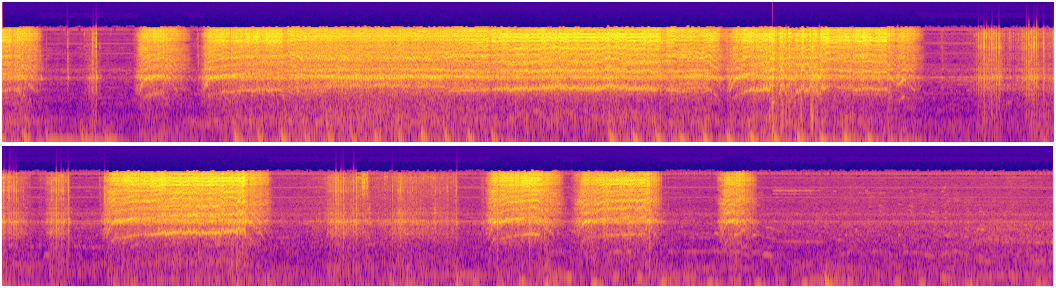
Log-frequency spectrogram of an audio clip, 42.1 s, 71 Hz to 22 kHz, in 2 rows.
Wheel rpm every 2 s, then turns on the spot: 60, 30, 120, 160, 160, 160, 160, 120, 150, 30, 20, 50, 150, 50, 10, 60, 100, 50, 10, 0, 0.
0-2 18-22 26-30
